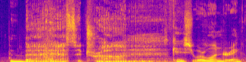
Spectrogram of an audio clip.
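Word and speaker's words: Badassatron: give it to myself or anything actually it's pronounced bad acetron in case you were wondering bad acetron you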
